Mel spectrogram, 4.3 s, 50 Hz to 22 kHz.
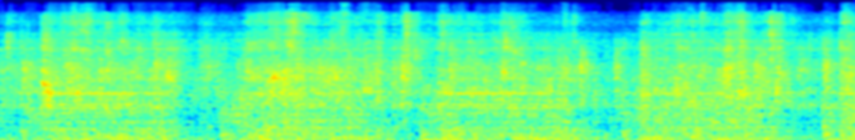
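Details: Amana washer model NTW4519JW3, bought new July 17, 2023, under warranty: dry busy crackle over a low churning rumble swelling about once a second during the agitation cycle, cause unknown.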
